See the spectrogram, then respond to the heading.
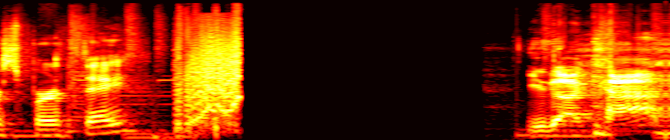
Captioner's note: record scratch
